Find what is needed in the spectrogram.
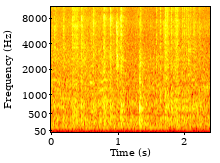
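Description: Game-fishing boat's engine running at slow ahead, a steady rumble mixed with water washing at the stern, with a couple of short knocks about a second in.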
